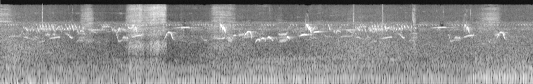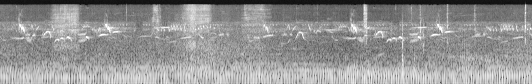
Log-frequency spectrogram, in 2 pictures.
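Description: Birds chirping over and over, many short rising and falling calls, over a steady low rumble. Several brief hissing noises come through, the longest about two and a half seconds in.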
